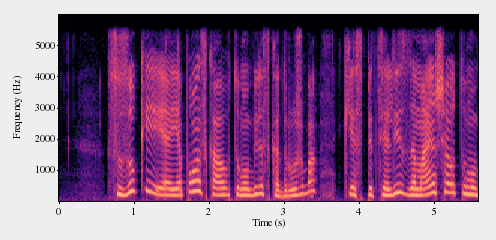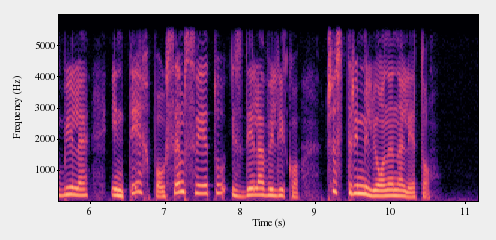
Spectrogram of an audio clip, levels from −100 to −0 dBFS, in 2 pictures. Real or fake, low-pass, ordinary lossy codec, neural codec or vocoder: real; 5.4 kHz; none; none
